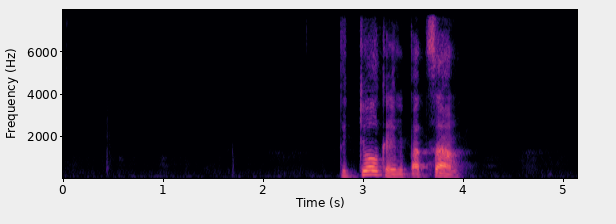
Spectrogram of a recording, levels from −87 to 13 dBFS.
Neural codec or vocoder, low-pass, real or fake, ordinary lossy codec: codec, 16 kHz, 4 kbps, FreqCodec, smaller model; none; fake; none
